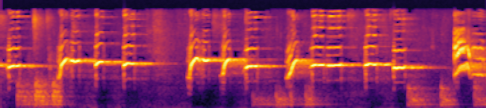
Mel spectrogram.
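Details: Pet parrot indoors imitating chicken sounds after hearing a knock on the door, peering under the door. Clear whistled notes, each sliding sharply upward and then holding level, repeated about twice a second, with low thumping noises between some notes.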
